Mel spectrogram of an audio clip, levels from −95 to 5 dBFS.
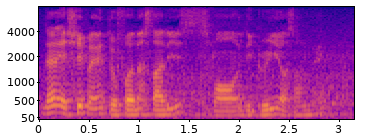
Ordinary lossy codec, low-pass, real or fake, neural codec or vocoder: none; none; fake; codec, 16 kHz, 8 kbps, FunCodec, trained on Chinese and English, 25 frames a second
